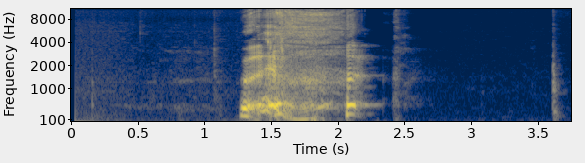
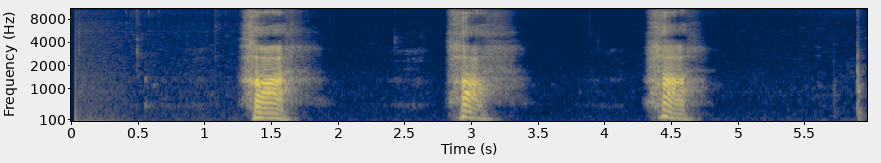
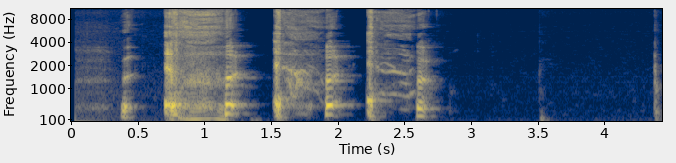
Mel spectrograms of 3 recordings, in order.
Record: cough_length: 3.8 s
cough_amplitude: 32768
cough_signal_mean_std_ratio: 0.35
exhalation_length: 6.0 s
exhalation_amplitude: 32766
exhalation_signal_mean_std_ratio: 0.28
three_cough_length: 4.4 s
three_cough_amplitude: 32768
three_cough_signal_mean_std_ratio: 0.36
survey_phase: beta (2021-08-13 to 2022-03-07)
age: 45-64
gender: Male
wearing_mask: 'No'
symptom_cough_any: true
symptom_runny_or_blocked_nose: true
symptom_headache: true
smoker_status: Never smoked
respiratory_condition_asthma: false
respiratory_condition_other: false
recruitment_source: Test and Trace
submission_delay: 2 days
covid_test_result: Positive
covid_test_method: RT-qPCR
covid_ct_value: 19.6
covid_ct_gene: N gene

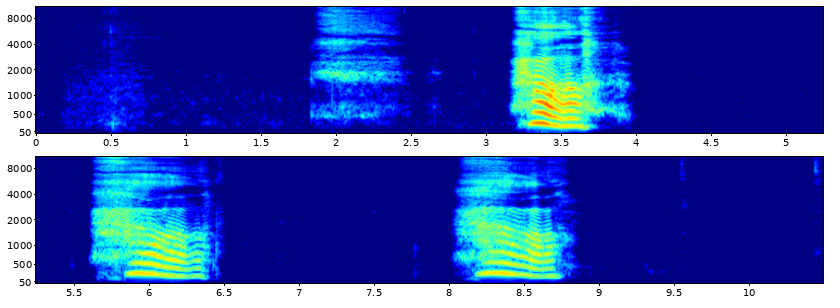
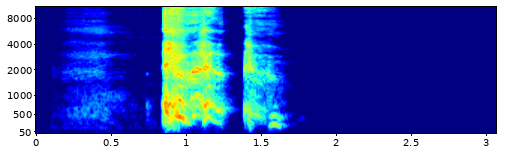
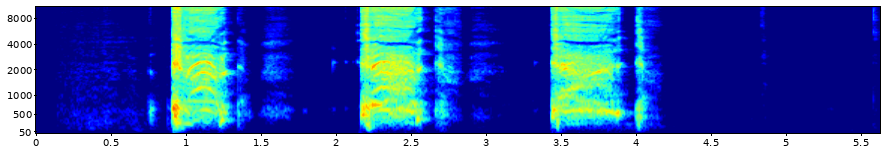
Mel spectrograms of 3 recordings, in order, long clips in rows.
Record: exhalation_length: 10.5 s
exhalation_amplitude: 31676
exhalation_signal_mean_std_ratio: 0.25
cough_length: 3.1 s
cough_amplitude: 32768
cough_signal_mean_std_ratio: 0.28
three_cough_length: 5.6 s
three_cough_amplitude: 32768
three_cough_signal_mean_std_ratio: 0.35
survey_phase: beta (2021-08-13 to 2022-03-07)
age: 65+
gender: Female
wearing_mask: 'No'
symptom_other: true
symptom_onset: 2 days
smoker_status: Ex-smoker
respiratory_condition_asthma: true
respiratory_condition_other: false
recruitment_source: REACT
submission_delay: 1 day
covid_test_result: Negative
covid_test_method: RT-qPCR
influenza_a_test_result: Negative
influenza_b_test_result: Negative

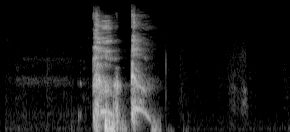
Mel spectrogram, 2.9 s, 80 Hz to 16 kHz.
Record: cough_length: 2.9 s
cough_amplitude: 18655
cough_signal_mean_std_ratio: 0.3
survey_phase: beta (2021-08-13 to 2022-03-07)
age: 45-64
gender: Female
wearing_mask: 'No'
symptom_cough_any: true
symptom_onset: 2 days
smoker_status: Never smoked
respiratory_condition_asthma: false
respiratory_condition_other: false
recruitment_source: Test and Trace
submission_delay: 1 day
covid_test_result: Negative
covid_test_method: RT-qPCR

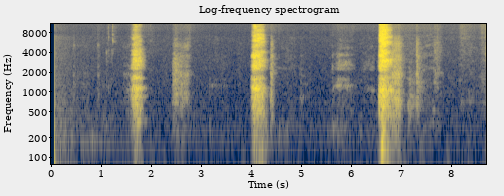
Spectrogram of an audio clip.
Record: exhalation_length: 8.7 s
exhalation_amplitude: 31378
exhalation_signal_mean_std_ratio: 0.22
survey_phase: beta (2021-08-13 to 2022-03-07)
age: 45-64
gender: Male
wearing_mask: 'No'
symptom_other: true
smoker_status: Never smoked
respiratory_condition_asthma: false
respiratory_condition_other: false
recruitment_source: REACT
submission_delay: 2 days
covid_test_result: Negative
covid_test_method: RT-qPCR
influenza_a_test_result: Negative
influenza_b_test_result: Negative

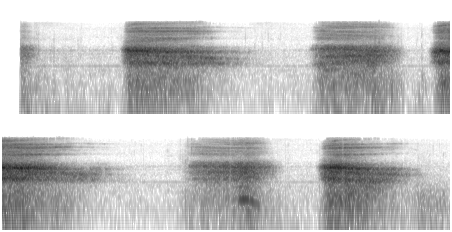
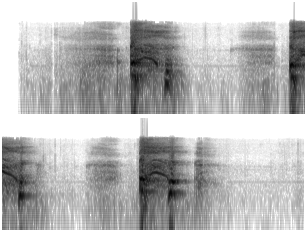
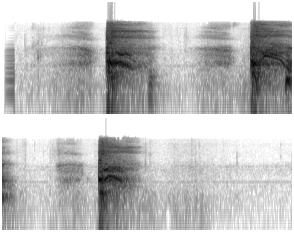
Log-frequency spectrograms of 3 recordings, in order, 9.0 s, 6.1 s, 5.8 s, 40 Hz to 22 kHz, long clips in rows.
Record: exhalation_length: 9.0 s
exhalation_amplitude: 22727
exhalation_signal_mean_std_ratio: 0.5
three_cough_length: 6.1 s
three_cough_amplitude: 32768
three_cough_signal_mean_std_ratio: 0.37
cough_length: 5.8 s
cough_amplitude: 32768
cough_signal_mean_std_ratio: 0.35
survey_phase: beta (2021-08-13 to 2022-03-07)
age: 45-64
gender: Female
wearing_mask: 'No'
symptom_none: true
smoker_status: Never smoked
respiratory_condition_asthma: false
respiratory_condition_other: false
recruitment_source: REACT
submission_delay: 1 day
covid_test_result: Negative
covid_test_method: RT-qPCR
influenza_a_test_result: Unknown/Void
influenza_b_test_result: Unknown/Void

